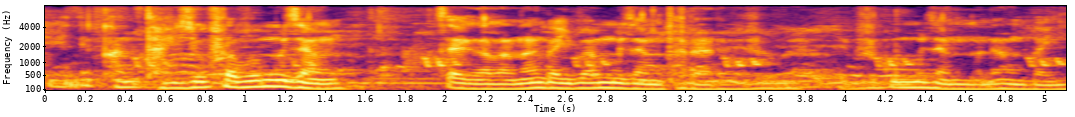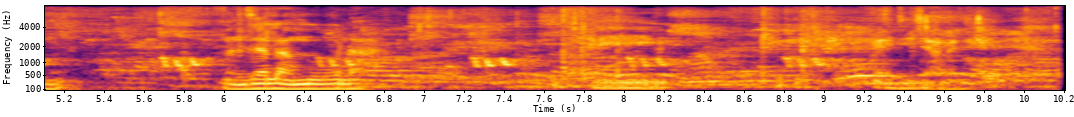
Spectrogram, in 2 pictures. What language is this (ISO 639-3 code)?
brx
